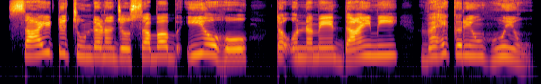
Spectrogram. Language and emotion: Sindhi, neutral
